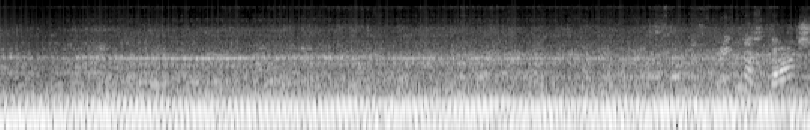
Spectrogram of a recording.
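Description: A car engine idles steadily and loudly up close, a constant low rumble throughout with no talking.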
